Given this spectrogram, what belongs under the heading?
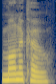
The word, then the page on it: monaco: American English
